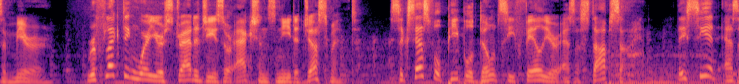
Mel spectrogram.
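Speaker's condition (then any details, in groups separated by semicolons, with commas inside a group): No condition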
